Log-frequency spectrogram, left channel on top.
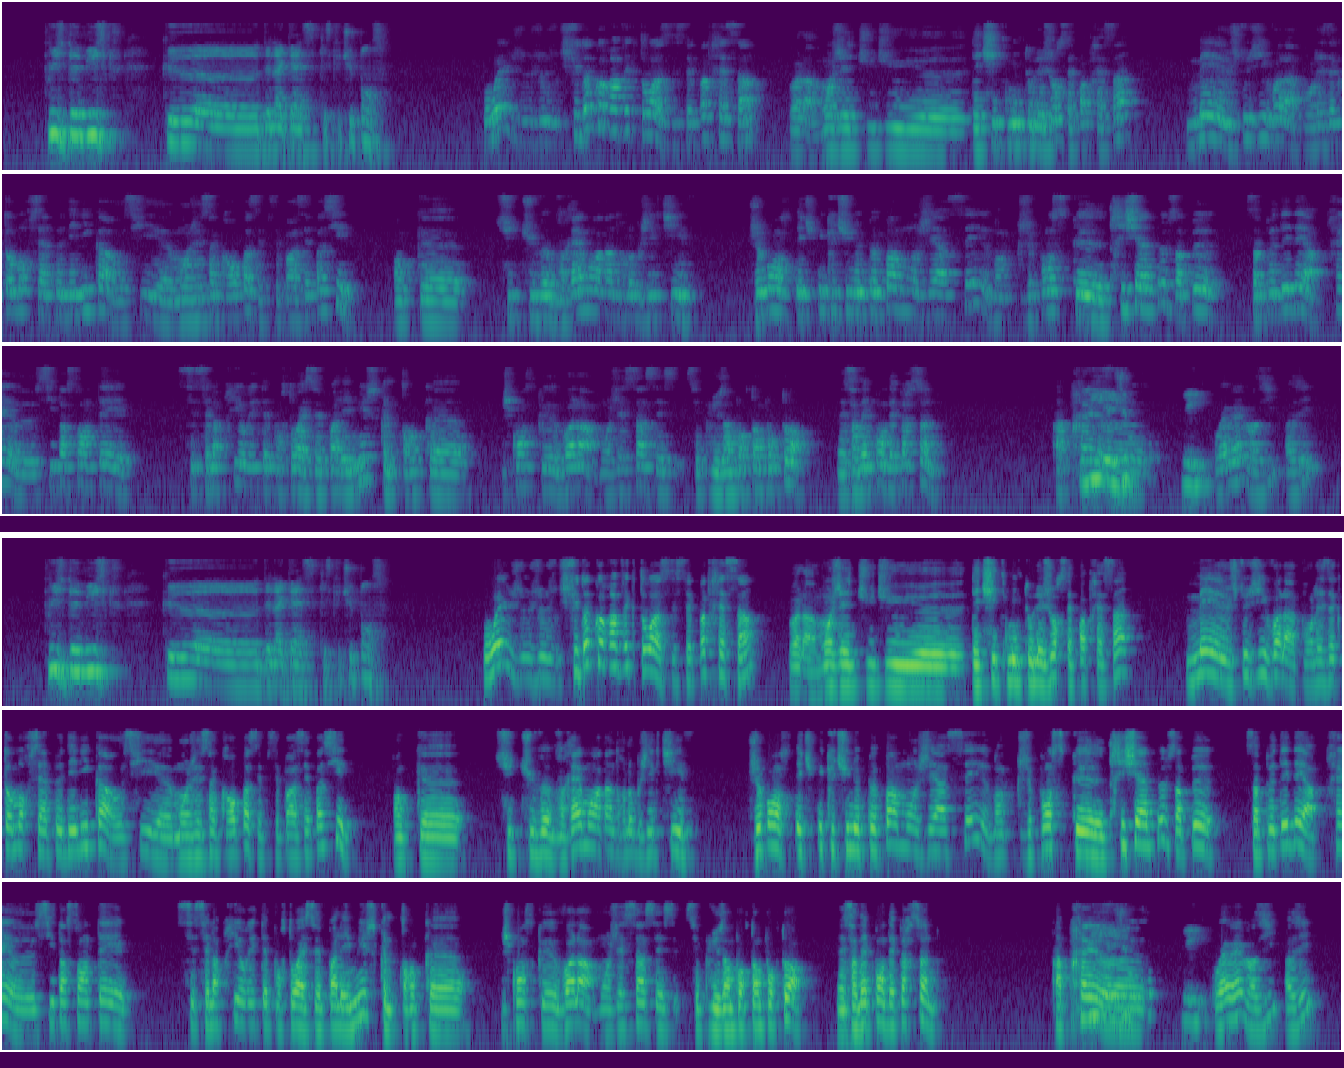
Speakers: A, in the centre; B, on the right (about 80°).
A: plus de muscles que euh, de la graisse. Qu'est-ce que tu penses?
B: Ouais, je, je, je suis d'accord avec toi, c'est c'est pas très sain. Voilà, manger du, du, euh, des cheat meals tous les jours, c'est pas très sain. Mais euh, je te dis, voilà, pour les ectomorphes, c'est un peu délicat aussi. euh, manger cinq repas, c'est c'est pas assez facile. Donc, euh, si tu veux vraiment atteindre l'objectif Je pense, et, tu- et que tu ne peux pas manger assez, donc je pense que tricher un peu, ça peut, ça peut t'aider. Après, euh, si ta santé, c'est c'est la priorité pour toi et c'est pas les muscles, donc euh, je pense que voilà, manger sain, c'est c'est- c'est plus important pour toi. Mais ça dépend des personnes. Après,
A: Oui,
B: euh,
A: et je, oui,
B: ouais, ouais, vas-y, vas-y.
